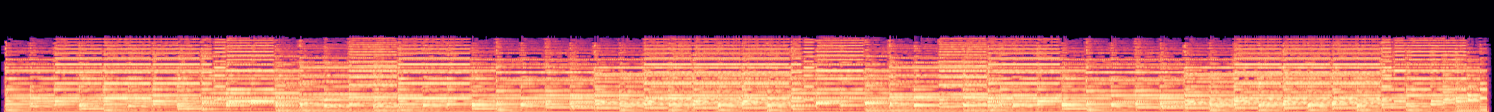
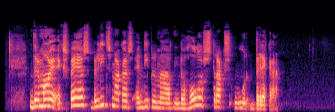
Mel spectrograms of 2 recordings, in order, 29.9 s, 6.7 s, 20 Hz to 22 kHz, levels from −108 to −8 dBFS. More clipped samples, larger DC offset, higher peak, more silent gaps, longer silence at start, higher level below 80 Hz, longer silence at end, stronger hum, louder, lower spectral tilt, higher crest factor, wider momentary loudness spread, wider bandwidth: first, 0.6% vs under 0.1%; first, 7% vs under 0.1%; first, 0 dBFS vs -4 dBFS; neither; second, 0 s vs 0.6 s; first, -38 dBFS vs -78 dBFS; second, 0 s vs 1.15 s; neither; first, -8 LUFS vs -20 LUFS; about the same, -6.5 dB/octave vs -6 dB/octave; second, 10 dB vs 18 dB; second, 4 LU vs 11 LU; second, 6 kHz vs 8.4 kHz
